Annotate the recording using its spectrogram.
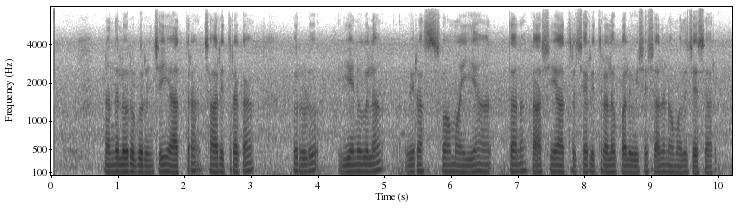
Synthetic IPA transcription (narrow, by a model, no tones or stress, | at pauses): nɐnd̪ɐluːɾuɡuɾiɲt͡ʃijaːt̪ɾɐt͡ʃaːɾit̪ɾɐkɐ | ɾuɽu | eːnuɡulɐ | ʋiɾʔɐsʋɐmɐjːɐ | t̪ɐnɐka̰ːʂijaːt̪ɾɐt͡ʃɐɾit̪ɾɐloːpɐluʋiʂɛːʂa̰ːlunɐmɔːd̪ɐt͡ʃɛːʃaːɾu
